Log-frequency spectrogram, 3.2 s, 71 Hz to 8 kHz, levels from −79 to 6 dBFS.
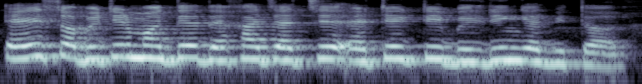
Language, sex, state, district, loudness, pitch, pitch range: Bengali, female, Assam, Hailakandi, -12 LUFS, 290 Hz, 265-300 Hz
